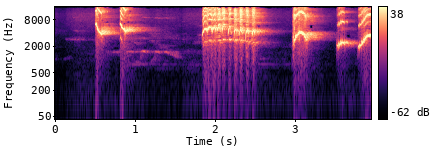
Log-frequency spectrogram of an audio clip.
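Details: White-rumped shama song used as a lure to rouse silent shamas: loud sharp whistled notes sweeping down, a rapid buzzy rattling burst, then clear rising whistles, no other sounds.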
